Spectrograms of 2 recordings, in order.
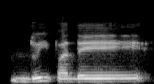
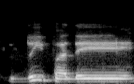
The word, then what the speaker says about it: द्विपदे: द्विपदे, द्विपदे क्योंकि ह्रस्व इकार है।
